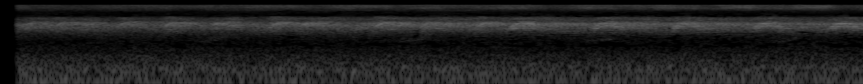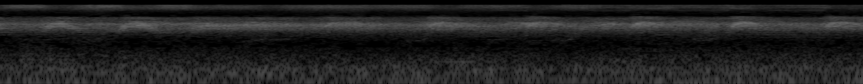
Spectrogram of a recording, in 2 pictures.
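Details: Male cicada calling to a female: a loud, shrill high-pitched buzz that holds steady throughout, with faint pulsing swells about twice a second.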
